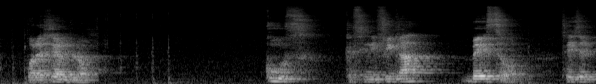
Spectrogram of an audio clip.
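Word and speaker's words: Kuss: Por ejemplo, kus, que significa beso, se dice kus, corto.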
